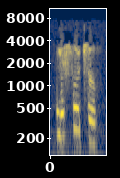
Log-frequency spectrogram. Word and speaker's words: Lesotho: She was born in South Africa and also lived in, I'll probably pronounce this wrong, Lesotho. – And Lesotho. She's been, say that again? – Lesotho. – Lesotho.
